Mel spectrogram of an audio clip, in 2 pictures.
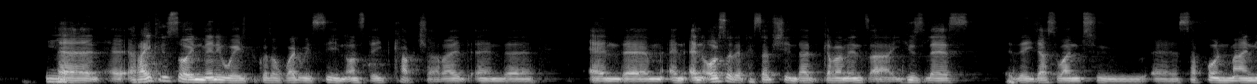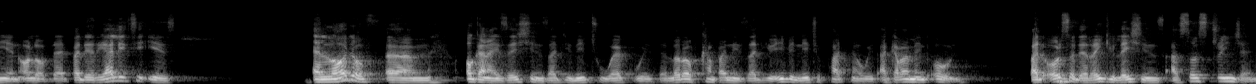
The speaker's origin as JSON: {"language": "English", "country": "South Africa", "also_born_or_lived": "Uganda", "said": "as South African firms going into the continent"}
